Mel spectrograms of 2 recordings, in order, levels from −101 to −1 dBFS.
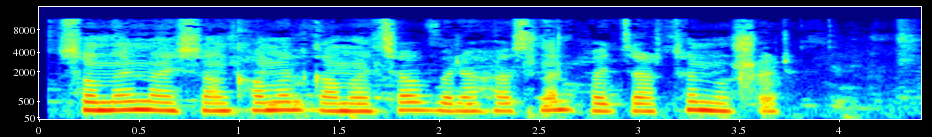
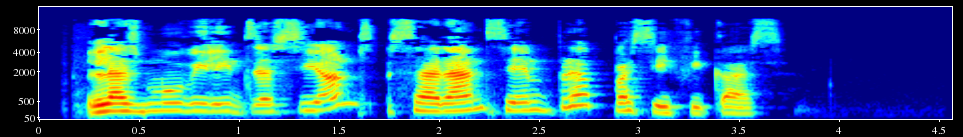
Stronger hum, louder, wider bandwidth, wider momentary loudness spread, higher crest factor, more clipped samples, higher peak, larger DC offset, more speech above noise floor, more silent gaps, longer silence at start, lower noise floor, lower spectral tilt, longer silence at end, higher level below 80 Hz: neither; second, -24 LUFS vs -21 LUFS; about the same, 11.5 kHz vs 11.5 kHz; second, 8 LU vs 13 LU; about the same, 16 dB vs 20 dB; neither; second, -8 dBFS vs -2 dBFS; neither; second, 26 dB vs 66 dB; neither; second, 0.1 s vs 0.25 s; second, -49 dBFS vs -88 dBFS; first, -5 dB/octave vs -3 dB/octave; second, 0.1 s vs 1 s; first, -58 dBFS vs -78 dBFS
